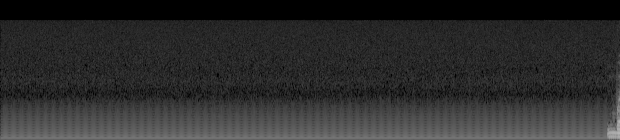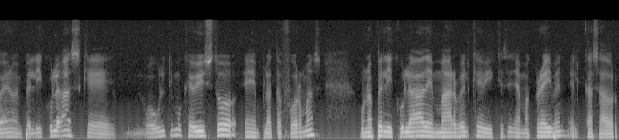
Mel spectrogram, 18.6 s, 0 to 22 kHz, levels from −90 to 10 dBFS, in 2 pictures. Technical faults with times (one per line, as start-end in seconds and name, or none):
0.00-18.59 video or display buzz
